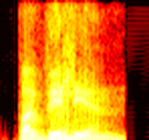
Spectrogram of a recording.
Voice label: "pavilion", Indian; Dictionary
